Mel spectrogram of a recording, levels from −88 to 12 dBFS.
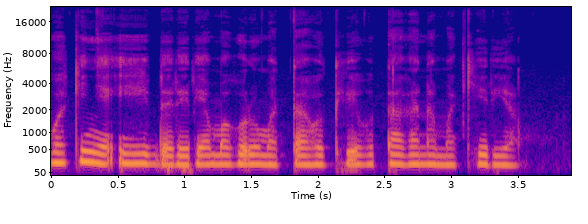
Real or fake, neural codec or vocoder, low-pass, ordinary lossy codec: real; none; none; none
